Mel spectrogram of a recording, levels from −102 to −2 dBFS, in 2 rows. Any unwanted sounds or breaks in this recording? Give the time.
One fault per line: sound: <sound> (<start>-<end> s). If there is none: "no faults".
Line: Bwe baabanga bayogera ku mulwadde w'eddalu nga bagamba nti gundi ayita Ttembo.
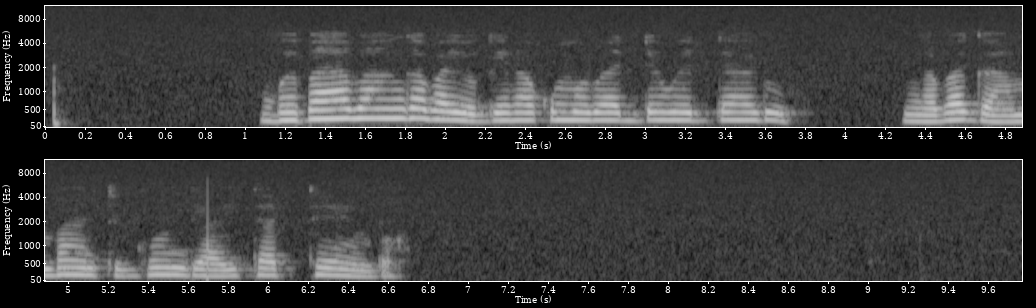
no faults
